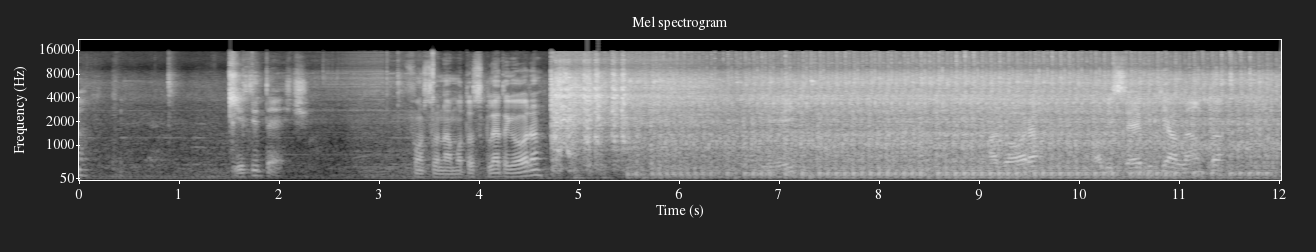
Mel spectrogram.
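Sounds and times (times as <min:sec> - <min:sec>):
motorcycle engine starting and idling: 0:04.7 - 0:12.0.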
